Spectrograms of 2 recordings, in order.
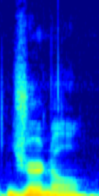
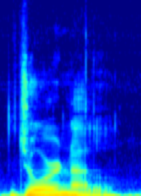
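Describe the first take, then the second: First: It is said with a standard English accent. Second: It is said with a Filipino accent. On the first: The speaker calls it wrong. "instead of saying journal" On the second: The speaker calls it right. "say jornal"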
